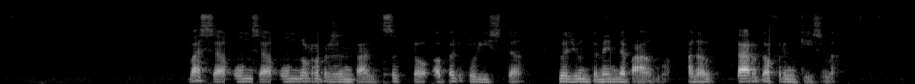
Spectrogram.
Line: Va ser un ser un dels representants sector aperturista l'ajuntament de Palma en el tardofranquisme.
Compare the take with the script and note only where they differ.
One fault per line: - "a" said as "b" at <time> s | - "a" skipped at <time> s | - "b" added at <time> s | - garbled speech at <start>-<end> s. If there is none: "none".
none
